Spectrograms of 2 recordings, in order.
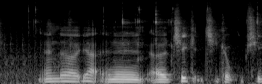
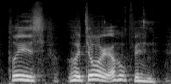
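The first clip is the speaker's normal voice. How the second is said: high-pitched acted begging; desperate plea; 7 semitones higher, 4 dB louder than usual. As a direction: beg frantically, pitched up. Trapped characters beg the door.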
